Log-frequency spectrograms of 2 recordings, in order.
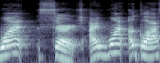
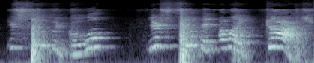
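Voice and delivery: furious, angry, fed-up, exasperated tone; 9 semitones higher, 6 dB quieter than usual. Scolding a voice assistant that won't turn on the TV: furious at the assistant. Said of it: "I'm so pissed".

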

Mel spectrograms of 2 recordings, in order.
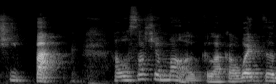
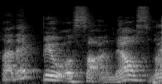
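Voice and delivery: plain

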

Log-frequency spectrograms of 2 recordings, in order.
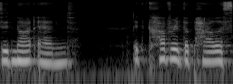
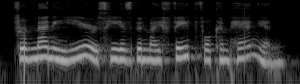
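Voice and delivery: usual speaking voice

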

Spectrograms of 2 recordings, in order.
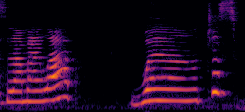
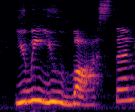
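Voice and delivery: loud, raised, shouted line; 3 semitones higher, 8 dB louder than usual. Narrator reads one character's reply to another, shouted. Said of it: "shouted D.W.?".

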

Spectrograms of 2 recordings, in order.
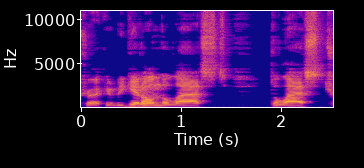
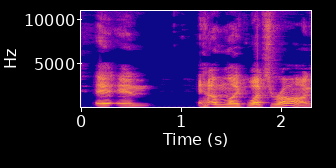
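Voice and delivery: plain

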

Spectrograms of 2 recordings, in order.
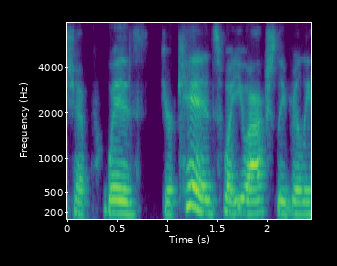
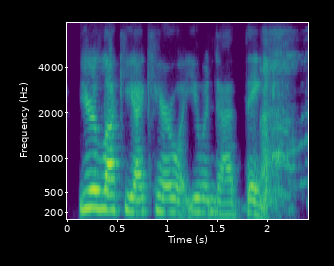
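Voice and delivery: mock-disdainful tone. A mother retells her high-school son's remark, in a mock-disdainful tone. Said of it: "with some disdain actually in his voice".

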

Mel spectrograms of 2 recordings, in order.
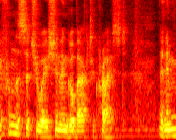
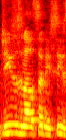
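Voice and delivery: usual speaking voice

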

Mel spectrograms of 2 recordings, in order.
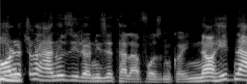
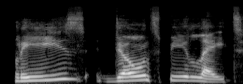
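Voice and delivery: slow, unhurried delivery. Teaching people a sentence to repeat, said slowly. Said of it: "Go slowly like this".

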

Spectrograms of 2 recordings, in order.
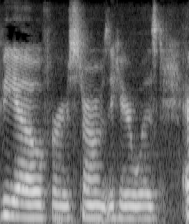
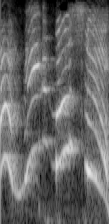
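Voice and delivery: very high, squeaky cartoon robot voice. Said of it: "go-to voice to practice was Gur from Invader Zim".

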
